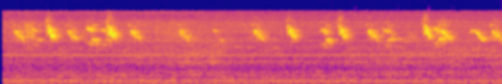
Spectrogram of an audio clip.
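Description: Small birds chirping: a steady stream of short, high, downward-sliding chirps, several a second, over a low steady hum.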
